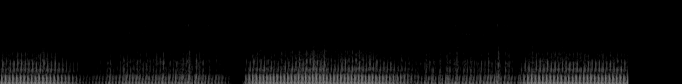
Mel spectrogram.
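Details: Pet cat purring with pleasure during brushing and stroking; a low, vibrating rumble with a pulsing rhythm, interrupted by a short silent break before resuming and fading out.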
